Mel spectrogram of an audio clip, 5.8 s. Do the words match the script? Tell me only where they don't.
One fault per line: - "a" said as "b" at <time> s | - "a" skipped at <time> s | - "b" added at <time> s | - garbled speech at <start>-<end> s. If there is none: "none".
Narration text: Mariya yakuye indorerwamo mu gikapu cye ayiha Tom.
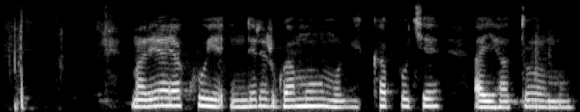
none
